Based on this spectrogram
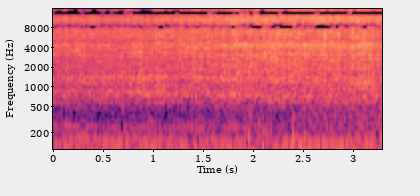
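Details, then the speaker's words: Hand-crank-started McCormick Farmall Cub tractor, of uncertain 1950s or 1960s vintage: low, deep chugging idle that stays steady with no knocking or stumbling. Normal idle. "nice little tractor runs like a runs like a clock"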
